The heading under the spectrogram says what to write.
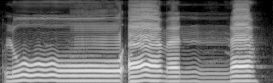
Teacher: pada lafal qooluu luunya kita panjangkan empat harakat teman-teman karena di sini ada bacaan mad jaiz munfashil yang di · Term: mad jaiz munfasil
